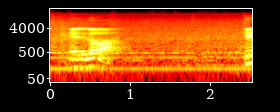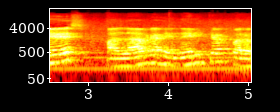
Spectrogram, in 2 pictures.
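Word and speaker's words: Eloah: los cielos es la palabra hebrea eloa el loa se pronuncia así el loa Qué es palabra genérica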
